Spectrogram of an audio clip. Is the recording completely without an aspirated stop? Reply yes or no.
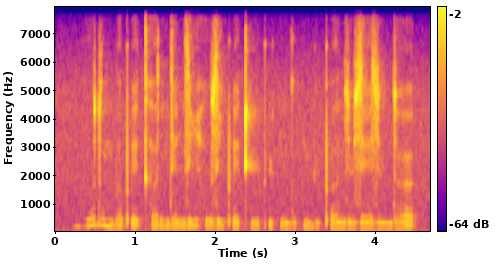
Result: no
